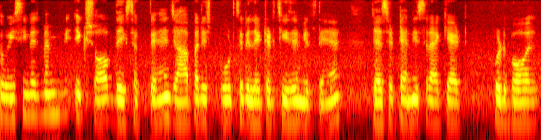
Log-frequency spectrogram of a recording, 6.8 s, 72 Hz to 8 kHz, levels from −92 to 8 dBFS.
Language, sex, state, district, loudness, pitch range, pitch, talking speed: Hindi, male, Uttar Pradesh, Lalitpur, -16 LUFS, 130-155 Hz, 140 Hz, 195 wpm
